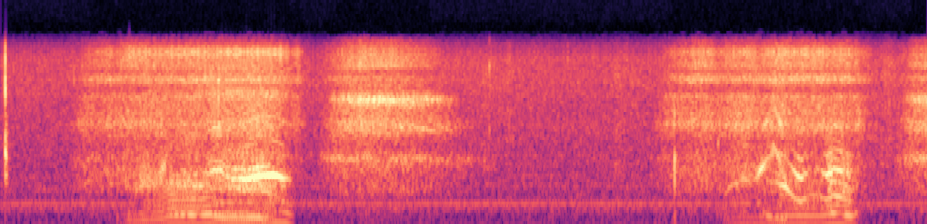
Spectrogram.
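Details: Loud, rattling snoring on the in-breath with quieter out-breaths between, about two cycles in seven seconds; snoring.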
